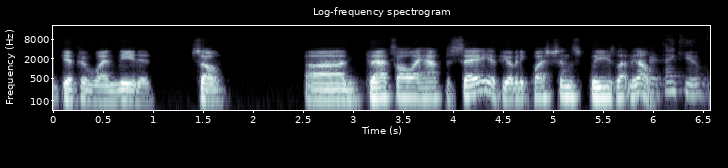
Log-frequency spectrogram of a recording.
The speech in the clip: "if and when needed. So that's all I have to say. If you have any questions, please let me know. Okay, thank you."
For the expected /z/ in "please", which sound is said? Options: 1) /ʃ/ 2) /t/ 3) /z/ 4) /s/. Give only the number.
3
